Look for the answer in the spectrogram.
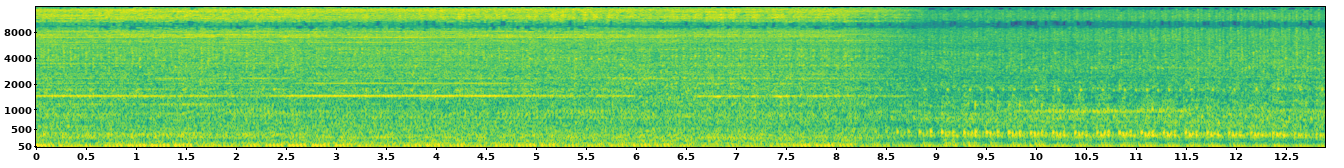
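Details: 1978 International Transtar II cabover, first start after sitting 3 years during restoration: deep, steady idle with an even, unhurried beat, no knocks, misses or rattles; running healthy.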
